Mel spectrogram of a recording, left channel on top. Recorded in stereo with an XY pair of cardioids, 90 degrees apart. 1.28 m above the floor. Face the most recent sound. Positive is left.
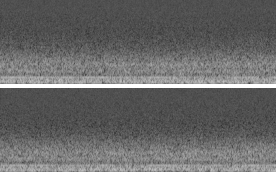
No sound to turn to.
